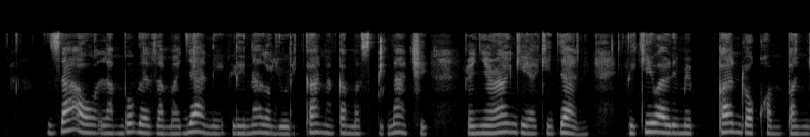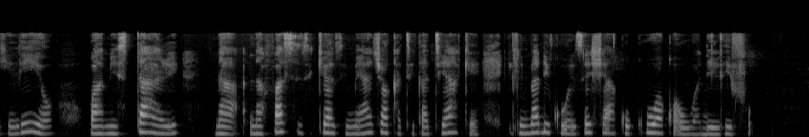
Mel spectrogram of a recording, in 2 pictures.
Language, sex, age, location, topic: Swahili, female, 18-24, Dar es Salaam, agriculture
